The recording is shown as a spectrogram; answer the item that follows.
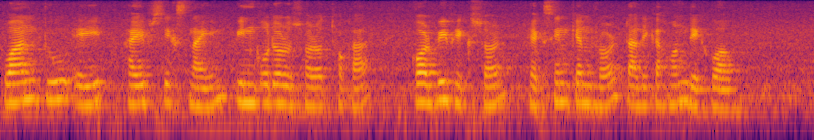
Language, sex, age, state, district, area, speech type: Assamese, male, 18-30, Assam, Nalbari, rural, read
